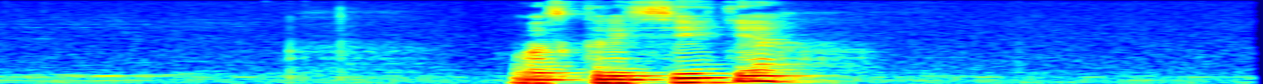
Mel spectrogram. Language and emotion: Russian, neutral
